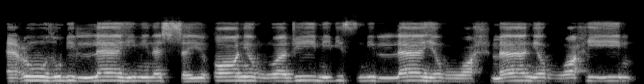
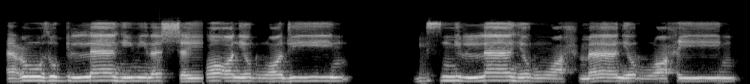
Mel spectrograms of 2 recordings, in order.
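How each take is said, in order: First: The two phrases run together without a pause. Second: There is a pause between the two phrases. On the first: "وصل الاستعاذة بالبسملة" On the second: "قطع الجميع، وهو الوقف على الاستعاذة، ثم الوقف على البسملة"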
